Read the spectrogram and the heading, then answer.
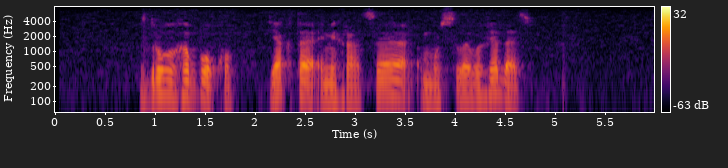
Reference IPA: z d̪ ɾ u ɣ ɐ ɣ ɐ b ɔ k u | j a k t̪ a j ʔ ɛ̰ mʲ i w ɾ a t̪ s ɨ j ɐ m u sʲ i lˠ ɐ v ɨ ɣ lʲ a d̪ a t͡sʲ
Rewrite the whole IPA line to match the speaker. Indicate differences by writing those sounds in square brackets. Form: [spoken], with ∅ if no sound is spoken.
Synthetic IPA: z d̪ ɾ u ɣ ɐ ɣ ɐ b ɔ k u | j a k t̪ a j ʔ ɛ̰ mʲ i [ɣ] ɾ a t̪ s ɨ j ɐ m u sʲ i lˠ ɐ v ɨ ɣ lʲ a d̪ a t͡sʲ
